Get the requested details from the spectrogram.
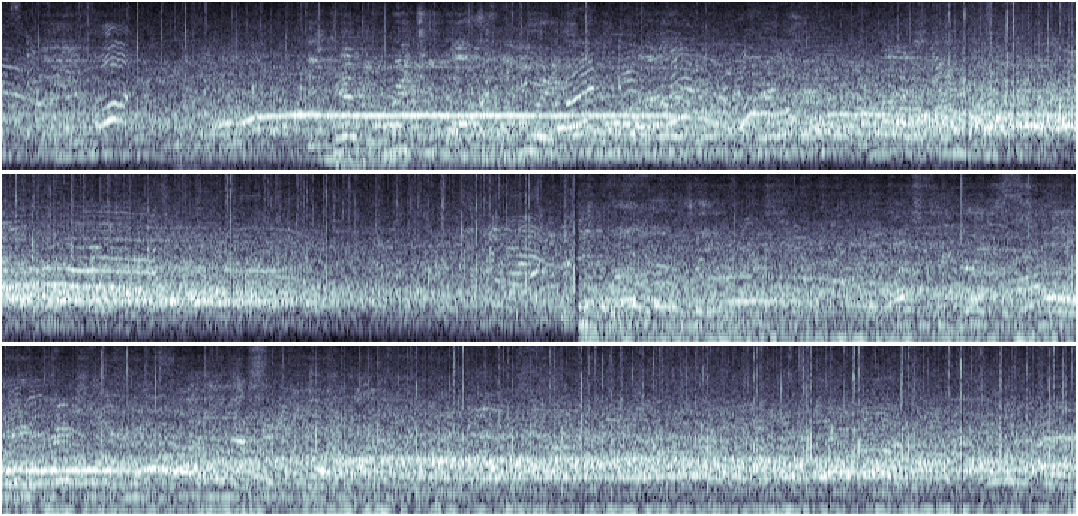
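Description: A huge stadium crowd cheers and roars loudly all around, in a wide open echoing space.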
